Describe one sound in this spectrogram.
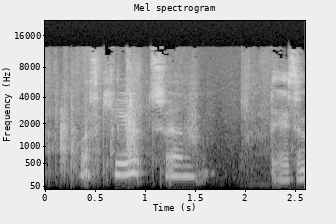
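A paper page is turned with a soft rustle.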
